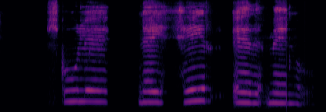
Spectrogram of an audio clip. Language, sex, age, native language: Icelandic, female, 10, Icelandic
